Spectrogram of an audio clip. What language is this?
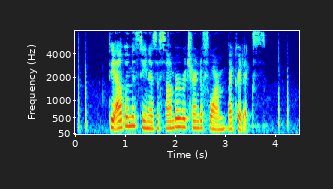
English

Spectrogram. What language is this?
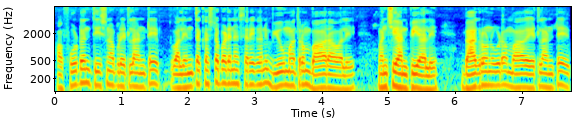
Telugu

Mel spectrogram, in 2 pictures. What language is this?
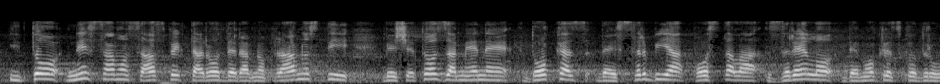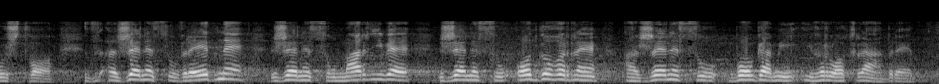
Serbian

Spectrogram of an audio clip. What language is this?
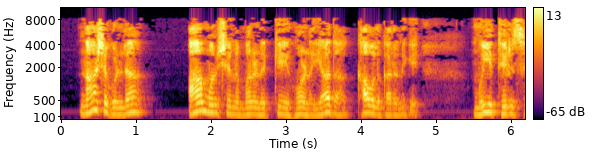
Kannada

